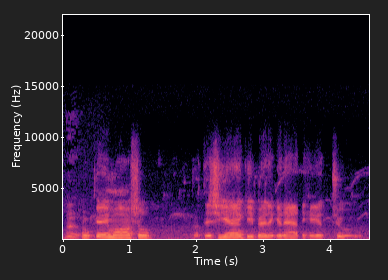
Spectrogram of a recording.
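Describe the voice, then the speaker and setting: A man's voice: mid-range voice, fairly even intonation, measured pace, close to an everyday voice, rough recording. A man playing a surly, folksy bully's sidekick in an Old West radio drama. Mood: surly, threatening. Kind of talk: old-time radio Western acting.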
